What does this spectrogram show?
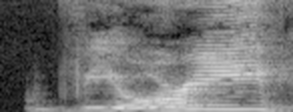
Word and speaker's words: Vuori: These are I think it's pronounced Vuori, V-U-O-R-I.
